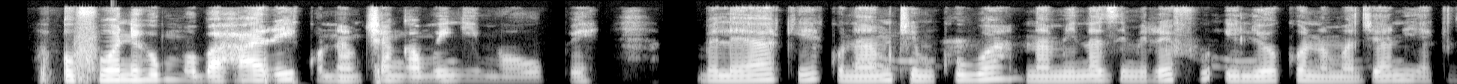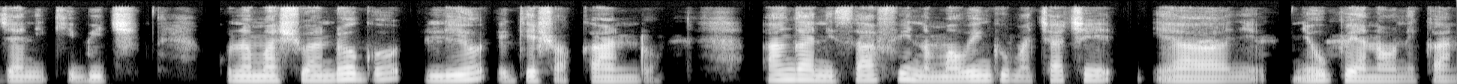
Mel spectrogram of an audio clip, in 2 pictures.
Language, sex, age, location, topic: Swahili, female, 25-35, Mombasa, agriculture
